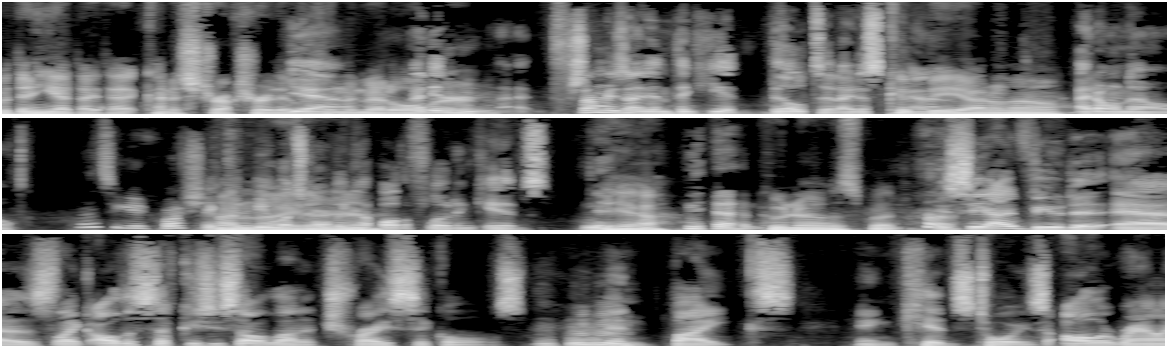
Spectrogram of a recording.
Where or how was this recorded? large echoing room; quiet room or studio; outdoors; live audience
outdoors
